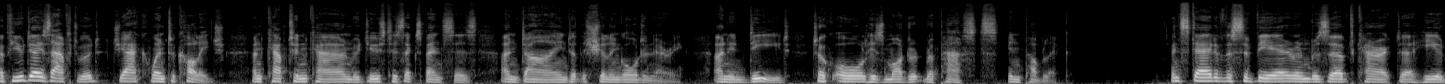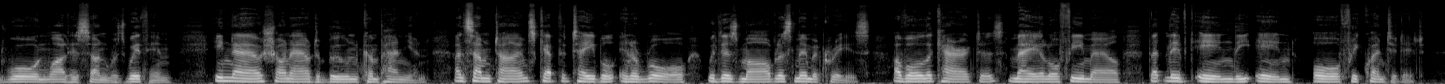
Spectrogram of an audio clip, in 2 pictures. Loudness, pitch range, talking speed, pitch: -21 LUFS, 115-140 Hz, 165 wpm, 130 Hz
